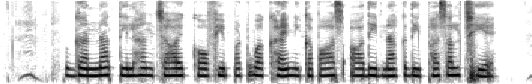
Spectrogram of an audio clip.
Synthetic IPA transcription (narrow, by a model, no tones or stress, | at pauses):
ɡənːat̪ɪlɦənt͡ʃaːjkɔːpʰipəʈuwakʰəɪnikapaːsaːd̪ʱinɐkd̪ipʰəsəlt͡ʃʰije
